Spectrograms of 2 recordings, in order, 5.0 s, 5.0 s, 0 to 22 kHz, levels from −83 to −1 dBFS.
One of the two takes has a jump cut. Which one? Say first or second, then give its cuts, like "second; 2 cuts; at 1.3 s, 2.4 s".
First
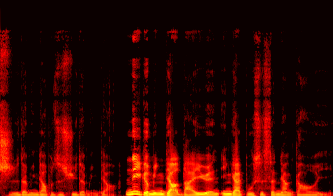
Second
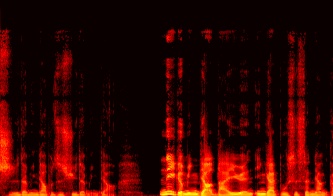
first; 1 cut; at 1.8 s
